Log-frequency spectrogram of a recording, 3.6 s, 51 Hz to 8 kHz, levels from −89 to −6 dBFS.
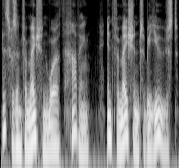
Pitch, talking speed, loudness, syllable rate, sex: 100 Hz, 135 wpm, -18 LUFS, 5.0 syllables/s, male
